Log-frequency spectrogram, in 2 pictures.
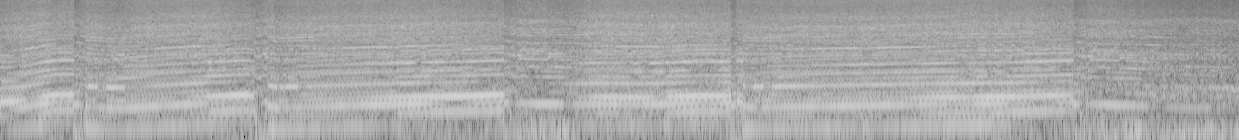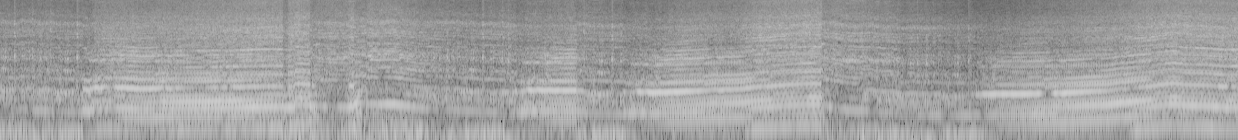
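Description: A racing car engine screams loudly, rising in pitch through each gear and dropping sharply at every gear change.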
